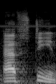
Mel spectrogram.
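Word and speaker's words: Epstein: है कि Jeffrey एप्स्टीन, हालांकि मिस्टर एप्स्टाइन कह रहे थे वो, ओरिजिनली नाम उच्चारण भी एप्स्टाइन ही करना चाहिए, लेकिन चूंकि अपने यहां एप्स्टीन कहा जा रहा है तो मैं भी वही कह रहा हूं।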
